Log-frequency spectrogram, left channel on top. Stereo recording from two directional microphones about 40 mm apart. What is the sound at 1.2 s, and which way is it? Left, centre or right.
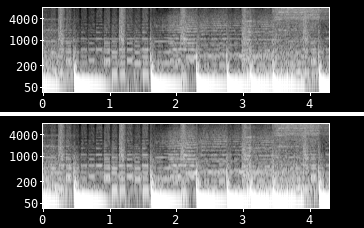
Music, left.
